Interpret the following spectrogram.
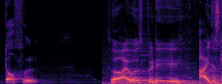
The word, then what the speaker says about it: Toffle: So I said T-O-F-F-L-E is way better. So it just started, and it clicked because it also rhymes with Google, Oracle, Apple.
